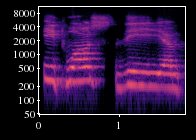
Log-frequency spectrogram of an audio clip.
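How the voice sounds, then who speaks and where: Responding to an interviewer as a senior guest, an elderly woman whose first language is Swedish chooses her words slowly and thoughtfully, pausing as she goes. She has a mid-range, somewhat dark voice, heard through a dull, lo-fi recording with roomy echo.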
